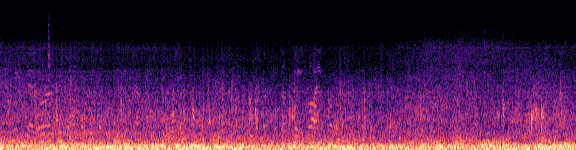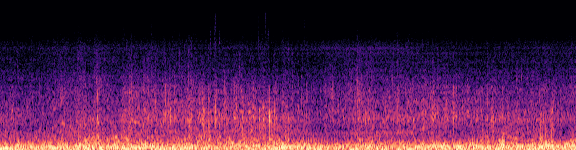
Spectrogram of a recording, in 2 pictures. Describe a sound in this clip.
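Tyres crunch and rattle over a rough dirt track.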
